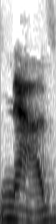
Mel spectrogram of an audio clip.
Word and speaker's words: Naz: oh my god that's so nice it's actually pronounced nads but everyone says nan so don't feel bad god I'm just like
